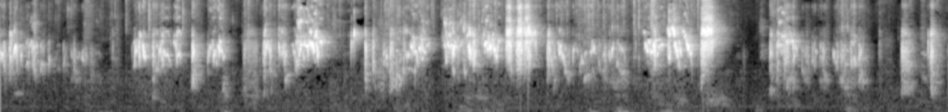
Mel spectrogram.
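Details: Several happy pet budgies keeping up a long, rolling chatter of buzzy warbles and quick chirps, pausing briefly before a last burst.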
